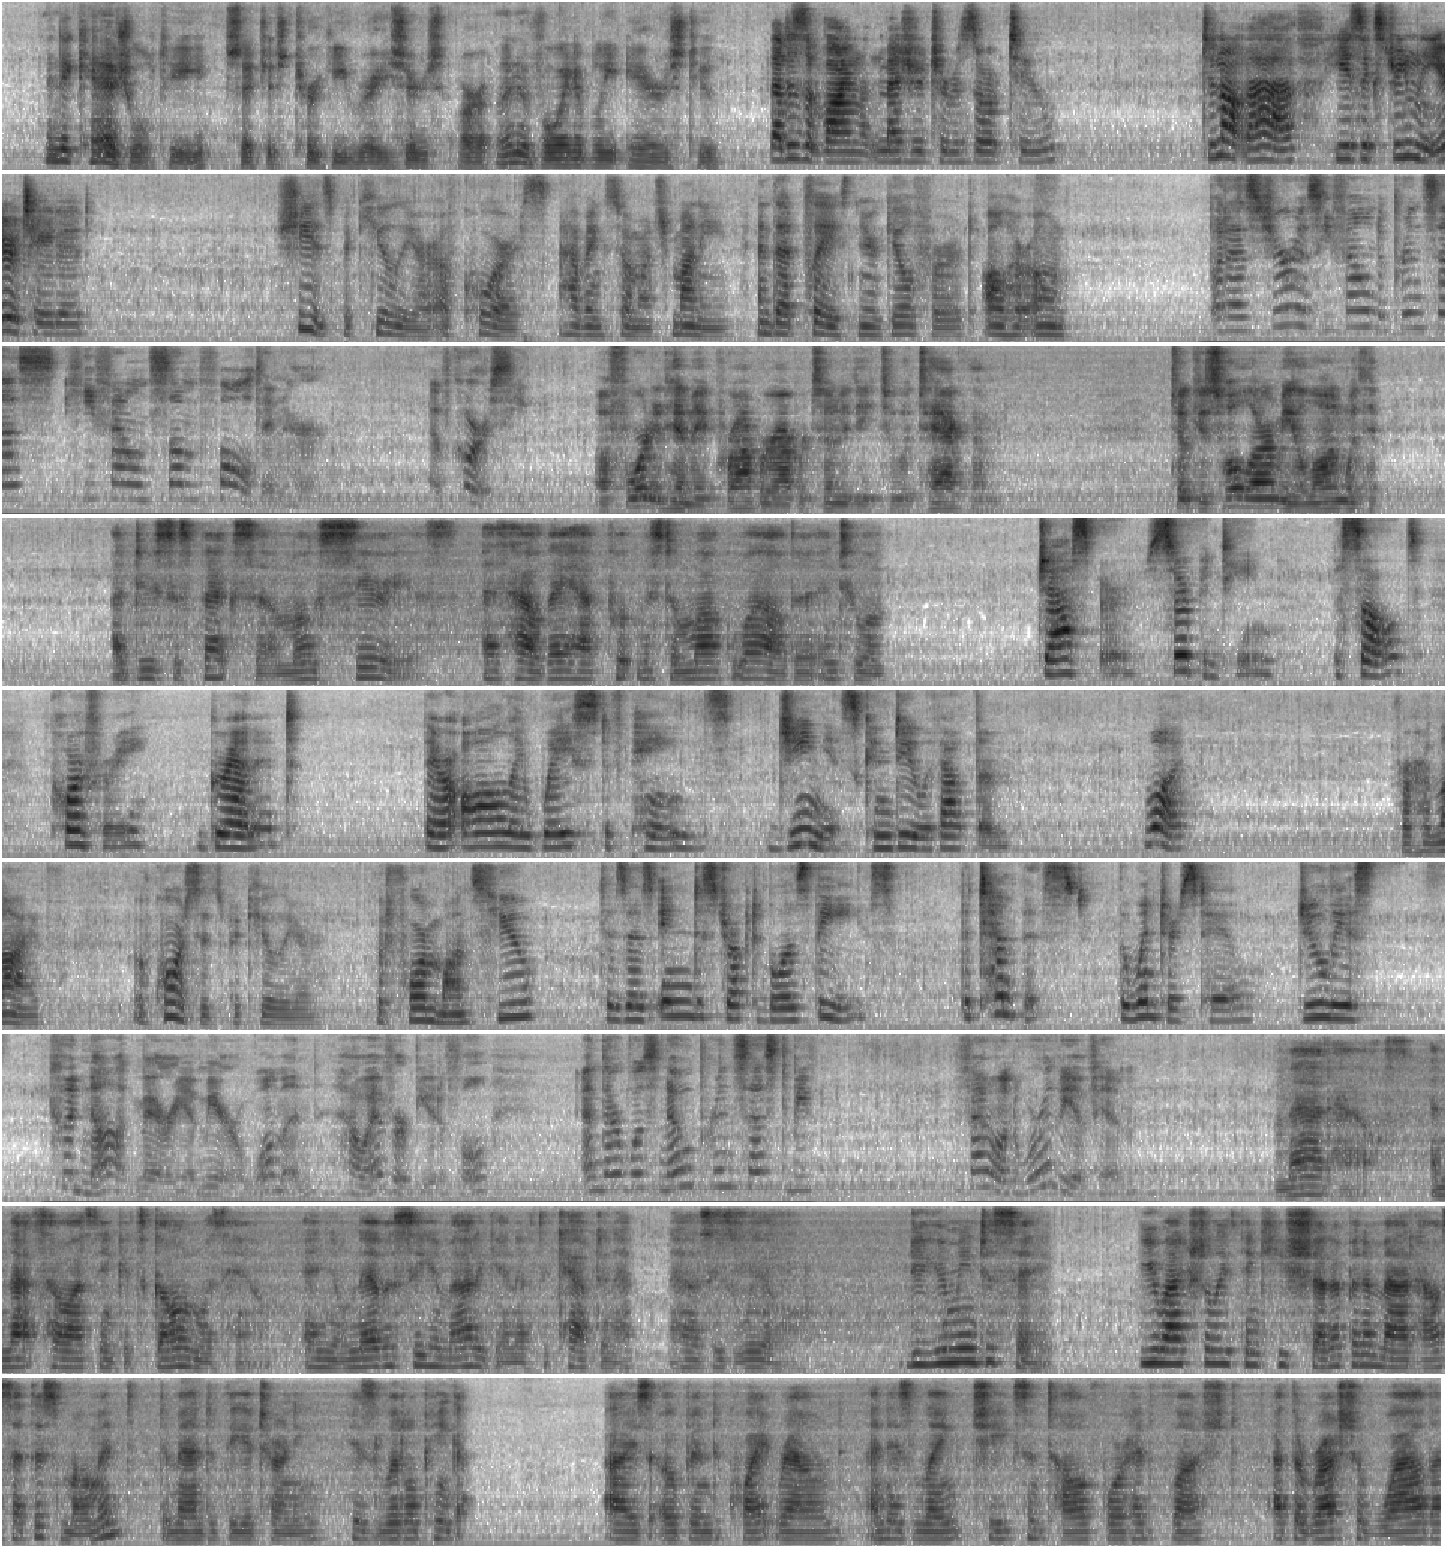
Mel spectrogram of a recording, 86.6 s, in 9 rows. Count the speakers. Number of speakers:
seven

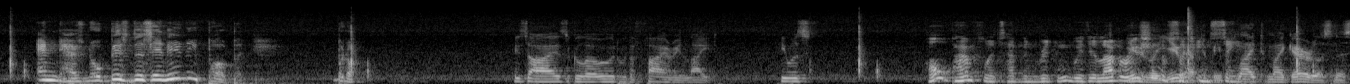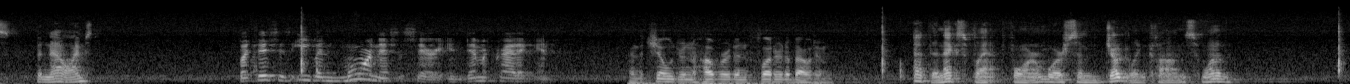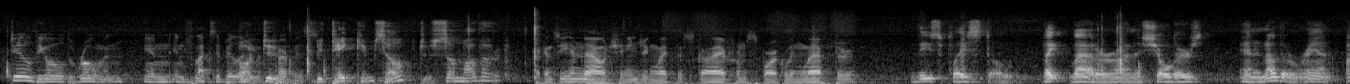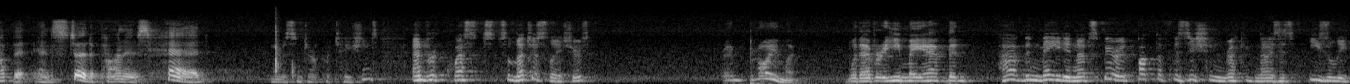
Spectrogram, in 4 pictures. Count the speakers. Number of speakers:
seven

